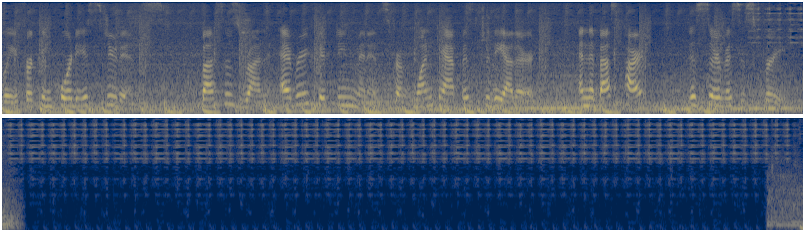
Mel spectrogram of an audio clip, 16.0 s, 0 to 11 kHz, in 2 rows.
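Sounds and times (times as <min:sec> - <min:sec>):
high-pitched pulsing electronic sound: 0:00.1 - 0:16.0.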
